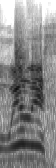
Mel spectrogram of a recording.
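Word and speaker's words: Willys: here we are driving in the Wrangler 4xe Willies Edition or the Willis Edition as it should properly be pronounced but even the Jeep folks call it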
